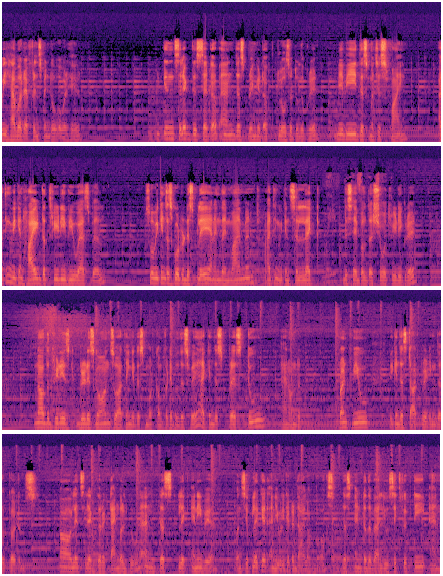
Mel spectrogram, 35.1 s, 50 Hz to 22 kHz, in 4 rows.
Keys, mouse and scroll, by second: 0.2 scroll down 1, 0.4 middle click, 0.7-1.4 scroll down 1, 1.7-2.1 middle click, 1.8-2.4 right drag, 2.4-7.1 drag, 7.3-8.3 right click, 8.4-8.7 scroll up 1, 8.7 middle click, 9.1 right click, 11.7 right click, 11.7 click, 14.2 click, 15.0 right click, 15.7 click, 16.1-17.9 right drag, 18.0 scroll down 1, 18.7 2, 19.1-19.8 scroll down 1, 19.8-20.5 middle click, 20.5 scroll up 1, 20.9-21.5 middle drag, 22.5 scroll down 1, 23.1-24.1 middle drag, 24.7-25.4 click, 25.7-26.3 middle drag, 28.6 middle click, 28.6 click, 32.0-33.0 typing, 33.8 click, 34.8 typing.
